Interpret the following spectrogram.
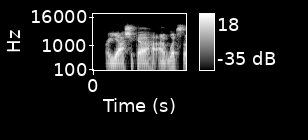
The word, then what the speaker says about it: Yashica: And for me, the whole reason I got into photography is that my dad had a Yashica C or Yashica.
